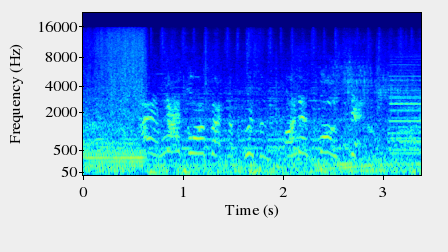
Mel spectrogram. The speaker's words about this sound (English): Colden burns some rubber as they spin off after the fleeing 4x4, and the two cars career down a narrow side street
